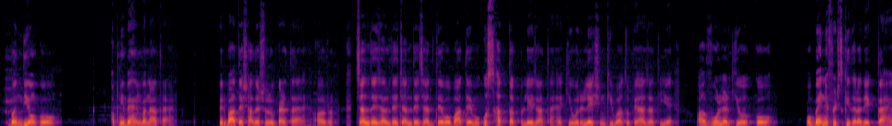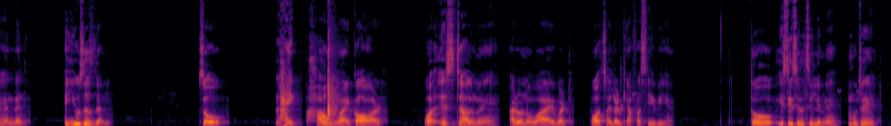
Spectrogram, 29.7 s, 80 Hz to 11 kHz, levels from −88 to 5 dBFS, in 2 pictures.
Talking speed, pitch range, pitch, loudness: 150 wpm, 120-165 Hz, 130 Hz, -36 LUFS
